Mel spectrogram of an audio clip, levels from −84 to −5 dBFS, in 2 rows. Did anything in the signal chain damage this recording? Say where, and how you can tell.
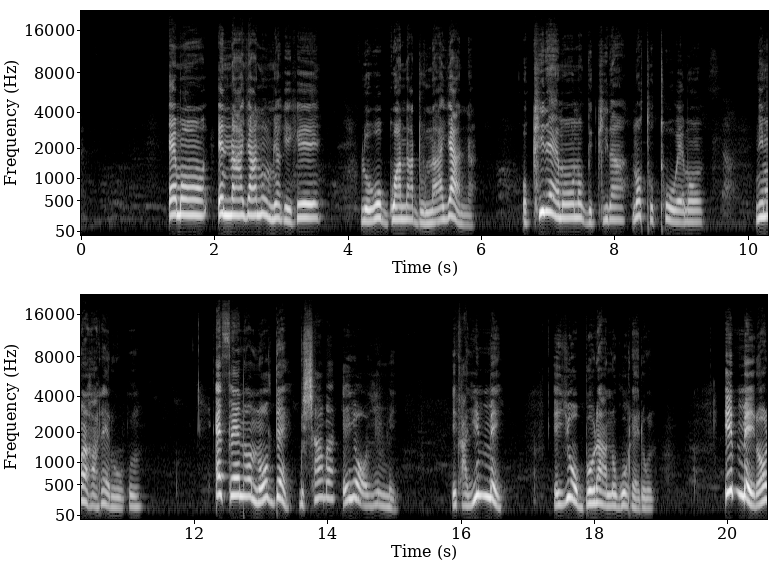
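Yes, there's a single loud pop at 12.73 to 12.75 s, a sharp 20 ms spike sitting a few dB above the speech, which carries straight on underneath. That's likely a voltage transient in the analogue wiring, a plug, switch or static discharge, shaped by the circuits downstream.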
